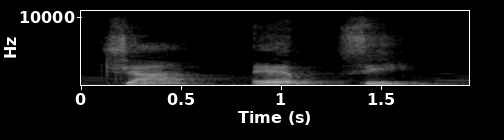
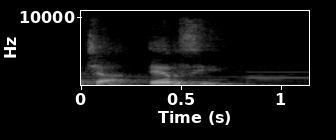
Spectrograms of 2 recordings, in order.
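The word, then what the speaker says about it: 查尔斯: Yo no sabía que en mandarín se pronunciaba mi nombre Cha-Er-Si, pero se escribe todo raro, con rayas.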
